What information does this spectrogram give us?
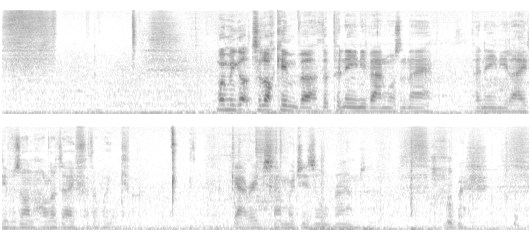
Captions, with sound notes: When we got to Loch Inver, the panini van wasn't there. The panini lady was on holiday for the week. (snaps fingers) Garage sandwiches all round. Rubbish.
